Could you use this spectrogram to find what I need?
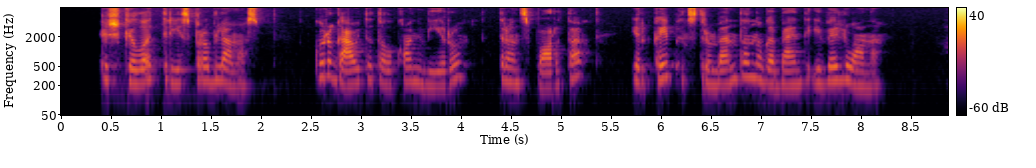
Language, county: Lithuanian, Vilnius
